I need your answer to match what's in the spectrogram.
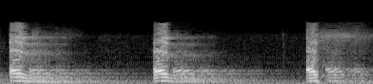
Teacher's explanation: تخرج من ظهر طرف اللسان، ظهر طرف اللسان مع أطراف الثنايا العليا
